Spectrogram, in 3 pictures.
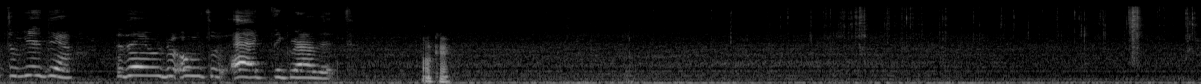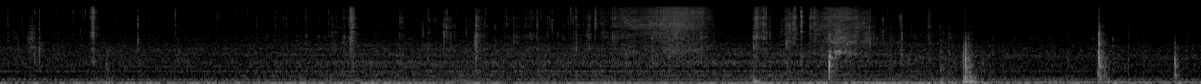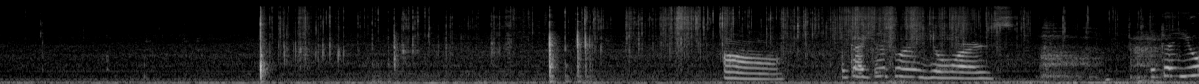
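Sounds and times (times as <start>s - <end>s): steady low hum: 0.0s - 36.0s
plastic packaging crinkling: 7.3s - 22.0s, 26.6s - 35.8s.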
